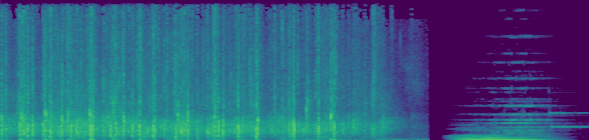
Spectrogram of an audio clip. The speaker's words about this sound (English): Can we give our audience members a round of applause, please? Yeah, I think they would.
